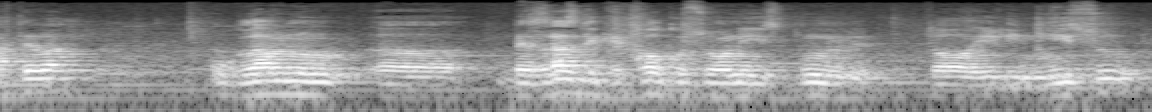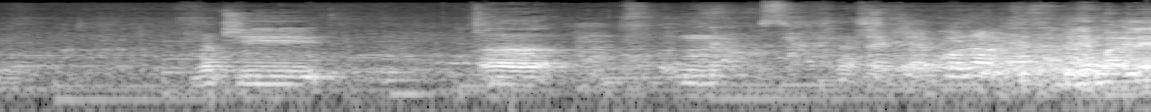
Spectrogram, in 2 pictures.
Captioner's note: laughing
